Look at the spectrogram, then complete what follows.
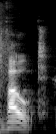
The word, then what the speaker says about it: Vogt: Joshua vote Joshua vote Vogt is pronounced vote got it go vote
